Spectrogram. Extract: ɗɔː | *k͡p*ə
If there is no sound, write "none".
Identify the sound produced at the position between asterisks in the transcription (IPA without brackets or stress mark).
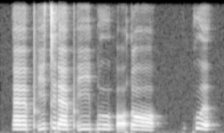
kʷ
